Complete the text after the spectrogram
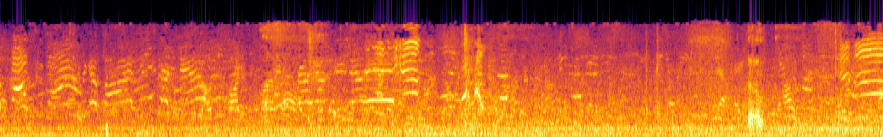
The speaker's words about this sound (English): Good crowd on him for the Saturday afternoon game.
